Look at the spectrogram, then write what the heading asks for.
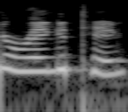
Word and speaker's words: orangutan: just a good idea thank you for pronouncing orangutang correctly people put a g in the end drives me nuts yeah I think orangutang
